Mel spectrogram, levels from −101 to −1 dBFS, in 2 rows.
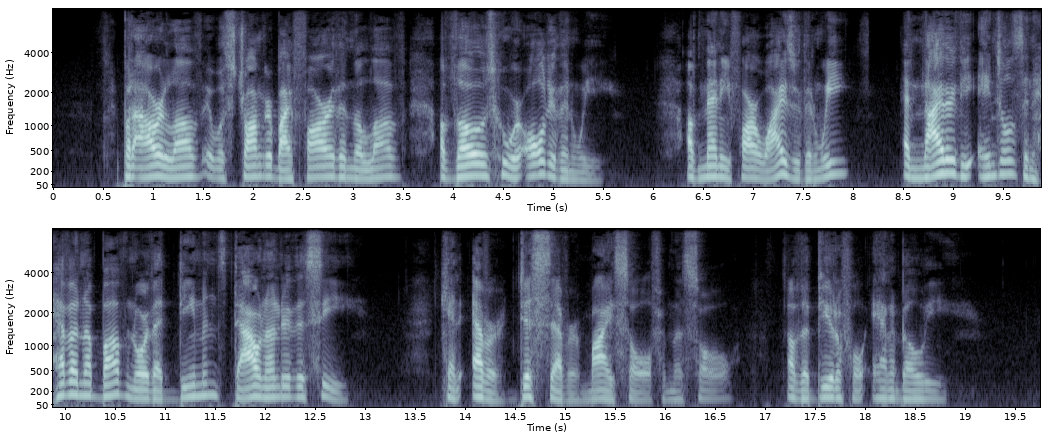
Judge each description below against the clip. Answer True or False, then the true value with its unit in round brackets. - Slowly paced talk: False (155 wpm)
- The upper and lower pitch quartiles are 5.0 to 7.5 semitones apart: False (4.5 semitones)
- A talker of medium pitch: False (125 Hz)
